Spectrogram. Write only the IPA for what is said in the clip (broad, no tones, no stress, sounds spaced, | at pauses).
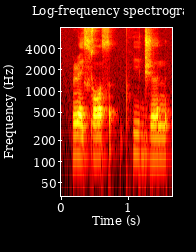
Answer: ɭ ɛ ɕ ɔ s | pʰ i d͡ʒ ə n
